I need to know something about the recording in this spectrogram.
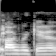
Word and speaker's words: Bhagavad Gita: Bhagavad Gita.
